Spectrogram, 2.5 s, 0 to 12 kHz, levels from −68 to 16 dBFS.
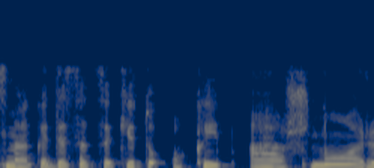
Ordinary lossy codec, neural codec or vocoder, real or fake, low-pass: MP3, 48 kbps; none; real; 7.2 kHz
